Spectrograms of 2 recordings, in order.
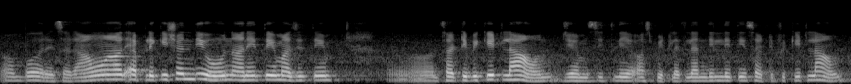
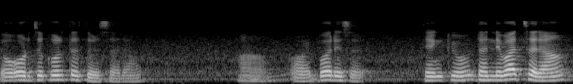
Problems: constant background noise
